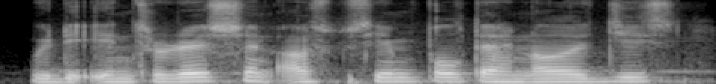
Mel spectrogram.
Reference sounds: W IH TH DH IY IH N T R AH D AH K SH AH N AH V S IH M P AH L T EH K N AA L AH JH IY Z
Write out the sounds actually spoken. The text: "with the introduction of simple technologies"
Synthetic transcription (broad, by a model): W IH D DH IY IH N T AH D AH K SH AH N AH F S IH M P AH L T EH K N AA L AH JH IY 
